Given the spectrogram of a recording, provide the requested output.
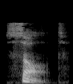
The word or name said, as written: salt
